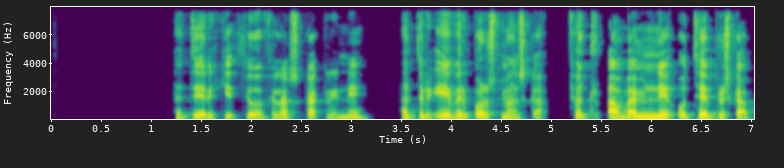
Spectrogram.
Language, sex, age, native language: Icelandic, male, 40-49, Icelandic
